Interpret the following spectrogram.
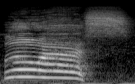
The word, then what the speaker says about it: Luis: I still love that Leon cannot pronounce his name worth a damn. Like, even in death, he cannot pronounce his name. Luis! It's Luis. Luis.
